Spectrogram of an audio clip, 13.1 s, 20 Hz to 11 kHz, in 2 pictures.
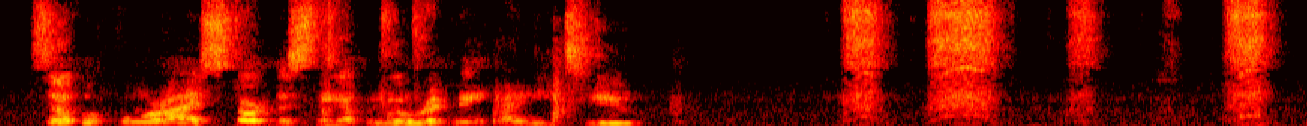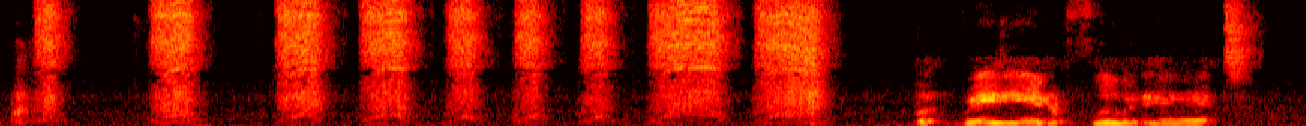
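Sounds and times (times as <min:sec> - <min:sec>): short hissing strokes: 0:04.2 - 0:10.8.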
